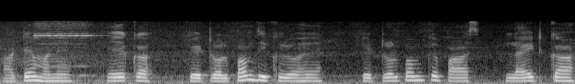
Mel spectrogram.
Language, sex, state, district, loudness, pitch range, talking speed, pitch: Marwari, male, Rajasthan, Nagaur, -15 LUFS, 150-175 Hz, 145 wpm, 160 Hz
